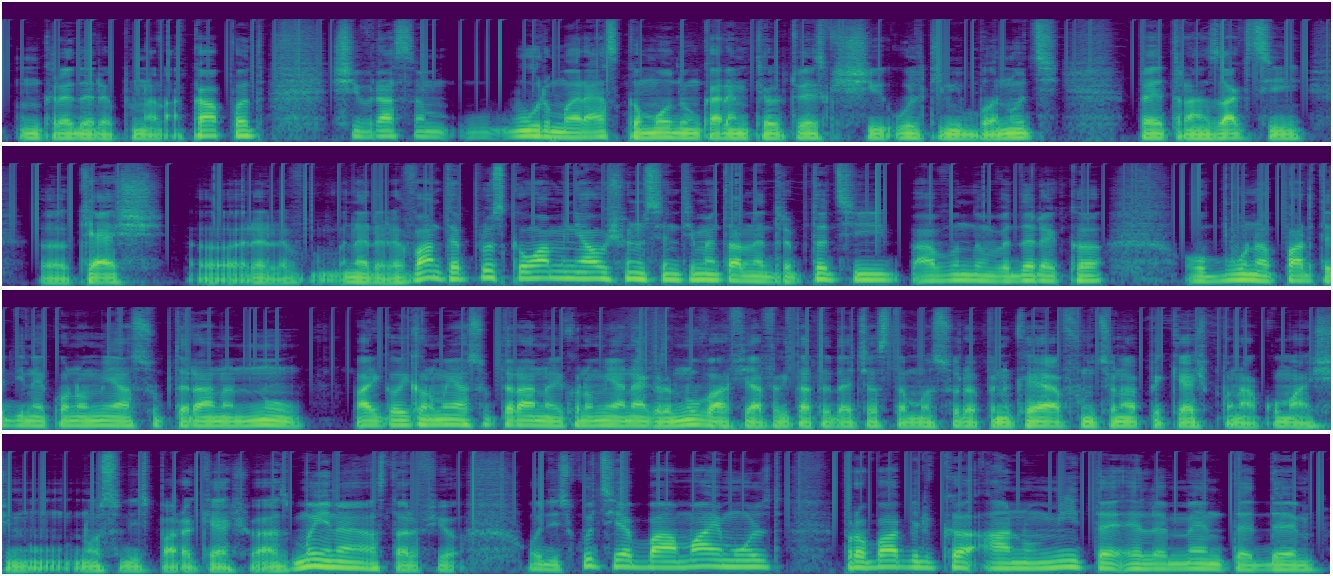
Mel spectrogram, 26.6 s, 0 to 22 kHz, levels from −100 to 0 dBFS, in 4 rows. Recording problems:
crackle, like an old record; faint; 25 dB below the speech

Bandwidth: 14 kHz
